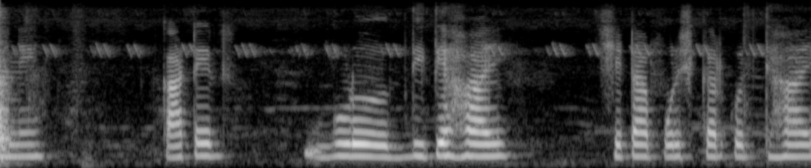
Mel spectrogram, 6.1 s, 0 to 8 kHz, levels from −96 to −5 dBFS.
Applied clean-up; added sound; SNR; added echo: none; none; none; none.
